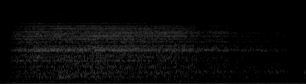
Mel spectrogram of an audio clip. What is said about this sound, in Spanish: Y entonces Aquí vas a tomar una inhalación y repetir el mantra tres veces. Sin respirar. No, tomas una respiración primero. Y después cantas el mantra tres veces y después volvés a respirar.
